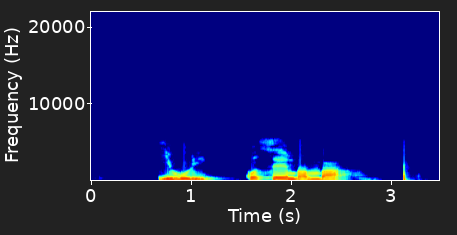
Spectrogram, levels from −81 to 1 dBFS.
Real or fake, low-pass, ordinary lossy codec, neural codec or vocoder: real; 5.4 kHz; MP3, 48 kbps; none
